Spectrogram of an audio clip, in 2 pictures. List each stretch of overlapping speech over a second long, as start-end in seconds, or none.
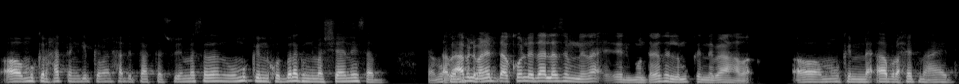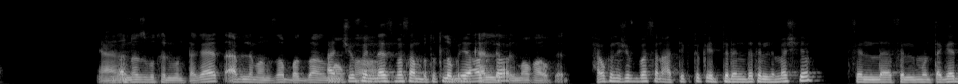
12.9-14.7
